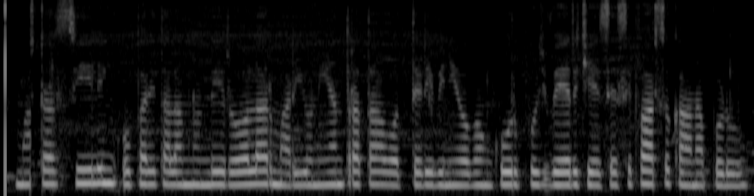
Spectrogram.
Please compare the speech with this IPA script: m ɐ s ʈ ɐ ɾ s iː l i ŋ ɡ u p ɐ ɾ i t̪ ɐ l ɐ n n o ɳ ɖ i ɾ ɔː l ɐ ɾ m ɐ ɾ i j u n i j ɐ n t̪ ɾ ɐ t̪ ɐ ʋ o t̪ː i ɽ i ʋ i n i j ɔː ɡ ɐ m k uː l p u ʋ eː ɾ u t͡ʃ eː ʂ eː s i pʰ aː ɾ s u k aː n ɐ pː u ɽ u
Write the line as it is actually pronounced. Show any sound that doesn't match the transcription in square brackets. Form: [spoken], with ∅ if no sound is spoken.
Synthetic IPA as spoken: m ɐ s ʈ ɐ ɾ s iː l i ŋ ɡ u p ɐ ɾ i t̪ ɐ l ɐ [m] n [u] ɳ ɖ i ɾ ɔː l ɐ ɾ m ɐ ɾ i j u n i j ɐ n t̪ ɾ ɐ t̪ ɐ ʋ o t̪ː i ɽ i ʋ i n i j ɔː ɡ ɐ m k uː [ɾ] p u ʋ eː ɾ u t͡ʃ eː [s] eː s i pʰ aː ɾ s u k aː n ɐ pː u ɽ u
